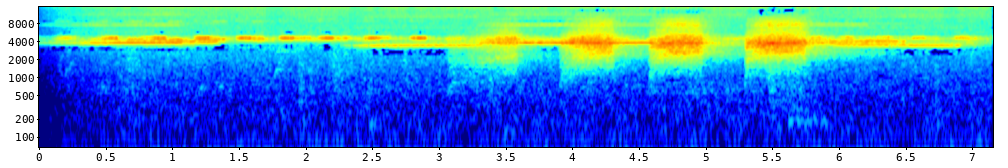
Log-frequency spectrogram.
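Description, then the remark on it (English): A bird gives a hiss call in the second half, a series of four breathy, hissing notes, each a short broad burst, over a steady high-pitched insect-like drone that runs throughout. “Hiss call, series of four notes.”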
